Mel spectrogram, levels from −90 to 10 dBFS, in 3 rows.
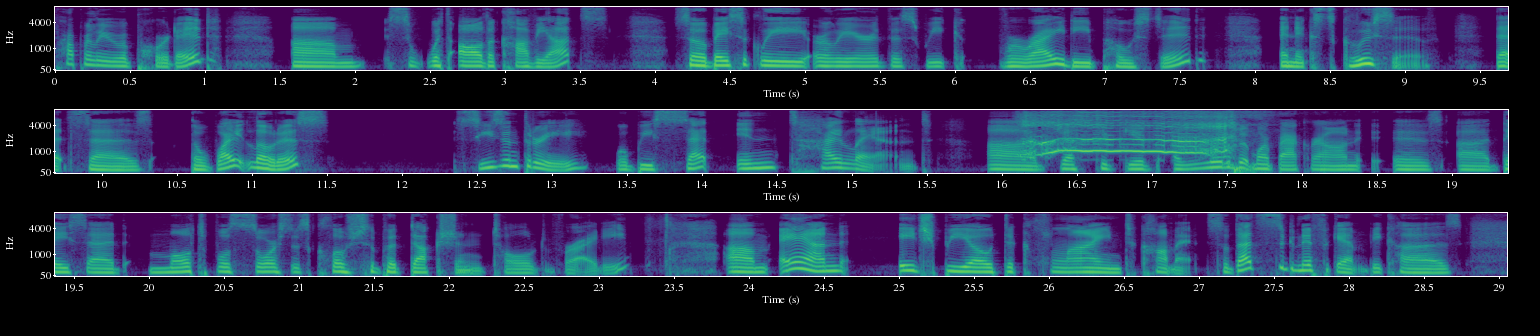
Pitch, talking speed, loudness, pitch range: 150 Hz, 120 wpm, -19 LUFS, 130-175 Hz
